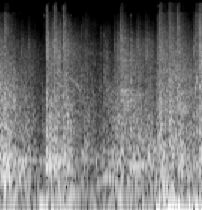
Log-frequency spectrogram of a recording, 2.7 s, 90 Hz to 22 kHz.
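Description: Dense gunfire and mortar blasts from a Men of War Assault Squad 2 battle between North Korean and Soviet forces at a coastal fort, a continuous crackling fusillade with rattling bursts, moderately distant and steady.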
